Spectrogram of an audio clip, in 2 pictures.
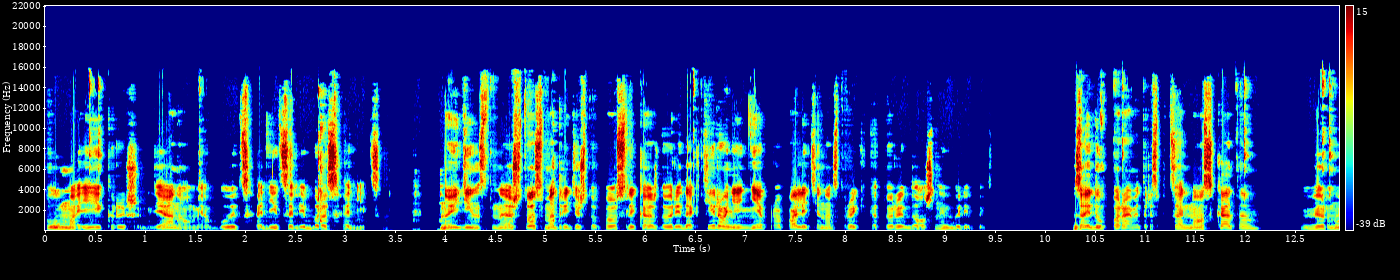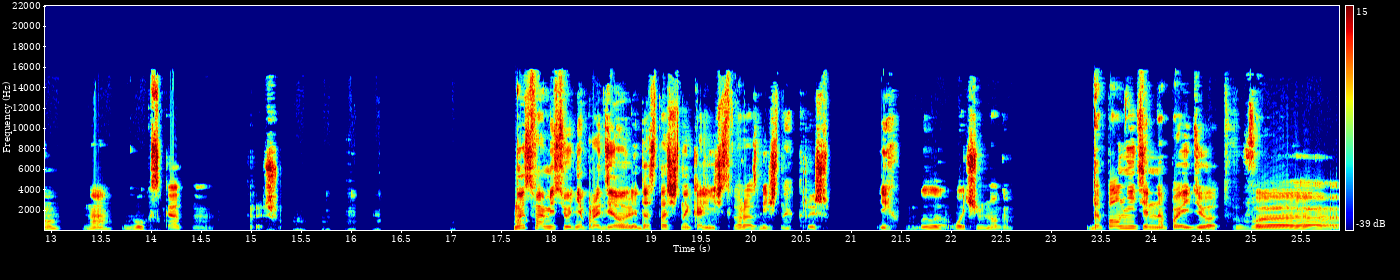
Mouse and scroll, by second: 0.3 click, 1.4-2.7 middle drag, 2.8-3.9 scroll down 10, 4.4 middle click, 5.5 middle click, 6.4 click, 10.6 click, 11.8 click, 12.7 click, 14.8-16.2 scroll down 10, 17.0 middle click.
